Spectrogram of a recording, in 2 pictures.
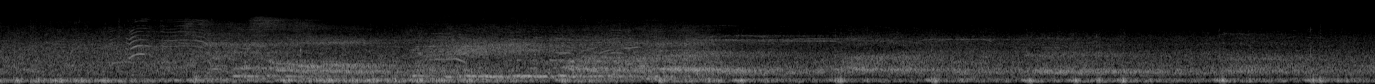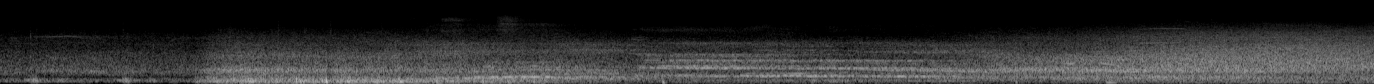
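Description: A large crowd cheers and chants in an open stadium.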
